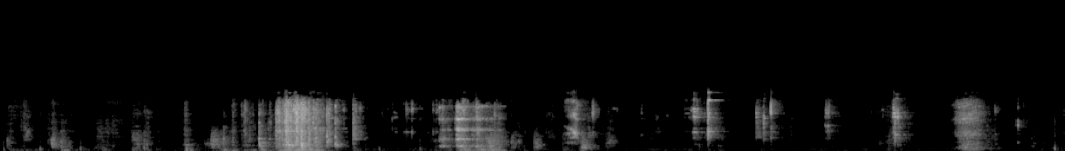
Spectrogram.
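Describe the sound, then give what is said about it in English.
Metal forks are scraped clean in a kitchen while cookie dough is being made. The sound is many short, quiet, scratchy strokes in an irregular rhythm, with brief pauses between them. “Scrape off these forks”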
